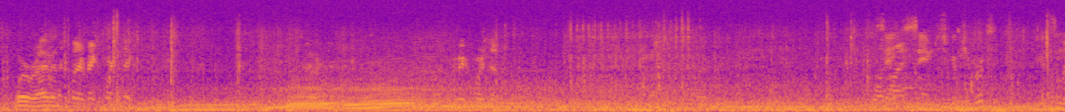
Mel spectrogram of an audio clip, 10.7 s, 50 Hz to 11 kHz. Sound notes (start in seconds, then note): 2.8 engine revving again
